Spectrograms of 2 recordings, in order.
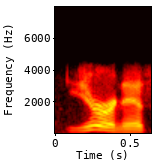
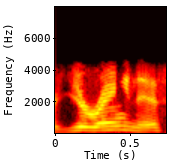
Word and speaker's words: Uranus: that there's something about Uranus or Uranus and that's what how Erik wants me to pronounce it uh implicates a possible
